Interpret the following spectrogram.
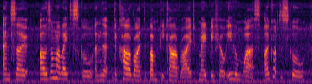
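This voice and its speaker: A woman's voice: mid-range voice, normal speed, background noise. A young woman telling a personal story in a casual, rambling chat, often interrupting herself as she goes. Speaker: storytelling video creator.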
